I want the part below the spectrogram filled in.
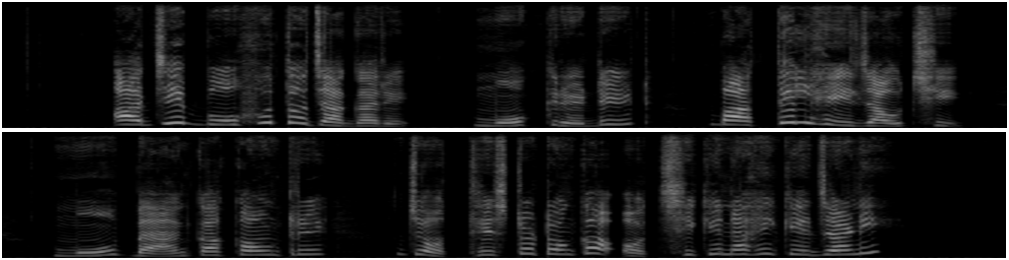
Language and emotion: Odia, sad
